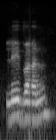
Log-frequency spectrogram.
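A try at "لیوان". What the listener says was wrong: একটু খেয়াল করেন লিভন একটা ওয়াও লিভন হ্যাঁ লিভন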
